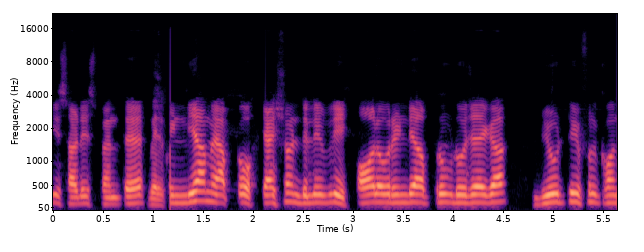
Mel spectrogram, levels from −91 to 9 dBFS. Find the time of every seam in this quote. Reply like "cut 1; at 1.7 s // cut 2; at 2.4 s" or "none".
cut 1; at 1.2 s // cut 2; at 2.0 s // cut 3; at 3.0 s // cut 4; at 4.7 s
